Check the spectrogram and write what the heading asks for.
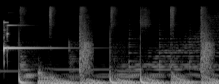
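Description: A bright quiz-show ding chime, one high tone that rings for about half a second, marking the answer reveal. It plays over electronic background music with a steady drum-machine beat.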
